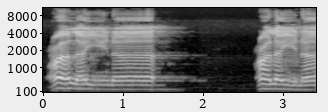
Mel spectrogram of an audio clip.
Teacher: Ain dari tengah kerongkongan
